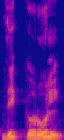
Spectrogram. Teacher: ইদগামে বেলা গুন্নাহ তানবিনের বামে লাম আসছে গুন্নাহ ছাড়া পড়তে হবে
